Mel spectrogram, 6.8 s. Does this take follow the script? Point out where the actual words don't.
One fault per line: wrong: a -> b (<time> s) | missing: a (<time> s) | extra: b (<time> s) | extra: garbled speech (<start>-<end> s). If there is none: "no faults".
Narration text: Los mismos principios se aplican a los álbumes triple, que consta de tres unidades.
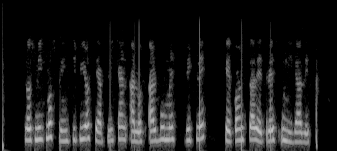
no faults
